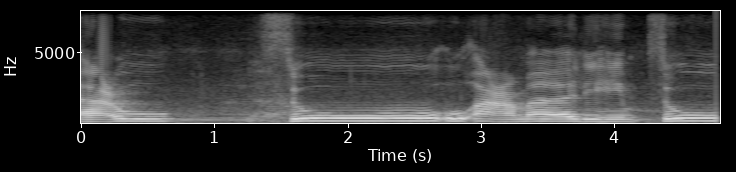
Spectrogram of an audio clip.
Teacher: بينما الواو أيضا ينشأ صوتها من الوترين، ولكن يمر على الفم، والفم متشكل بهذا الشكل، أقصى اللسان مرتفع، والشفتان مضمومتان إلى الأمام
